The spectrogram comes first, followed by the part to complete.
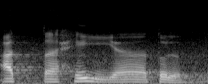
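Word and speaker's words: التحيات: tidak membaca tulisannya maka Kebanyakan orang membaca attahiyatul attahiyatul bukan attahiyatul padahal yang benar attahiyatul ianya pakai tasydid nah Jati sudah membacanya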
